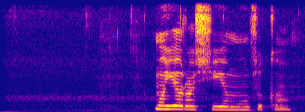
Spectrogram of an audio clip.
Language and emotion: Russian, sad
